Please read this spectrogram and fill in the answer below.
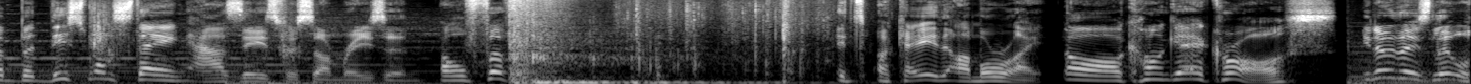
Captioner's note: explosion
